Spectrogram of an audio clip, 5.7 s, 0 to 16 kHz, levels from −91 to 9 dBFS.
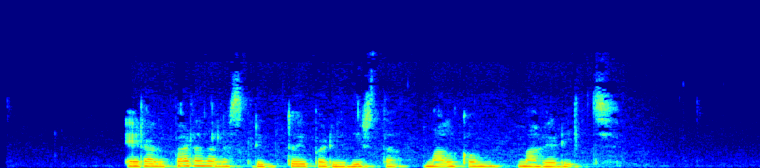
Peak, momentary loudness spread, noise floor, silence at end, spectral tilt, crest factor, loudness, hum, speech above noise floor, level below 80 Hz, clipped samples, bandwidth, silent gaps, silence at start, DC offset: -8 dBFS; 9 LU; -74 dBFS; 1.15 s; -7 dB/octave; 18 dB; -24 LUFS; none; 51 dB; -66 dBFS; under 0.1%; 7.6 kHz; none; 0.95 s; under 0.1%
